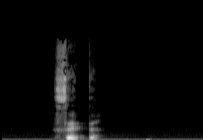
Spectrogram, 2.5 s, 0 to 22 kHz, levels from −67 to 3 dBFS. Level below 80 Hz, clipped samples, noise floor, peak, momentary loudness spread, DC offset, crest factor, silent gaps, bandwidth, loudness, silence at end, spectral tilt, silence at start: -52 dBFS; under 0.1%; -48 dBFS; -2 dBFS; 26 LU; under 0.1%; 22 dB; none; 16.5 kHz; -18 LUFS; 0.65 s; -3.5 dB/octave; 0.7 s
